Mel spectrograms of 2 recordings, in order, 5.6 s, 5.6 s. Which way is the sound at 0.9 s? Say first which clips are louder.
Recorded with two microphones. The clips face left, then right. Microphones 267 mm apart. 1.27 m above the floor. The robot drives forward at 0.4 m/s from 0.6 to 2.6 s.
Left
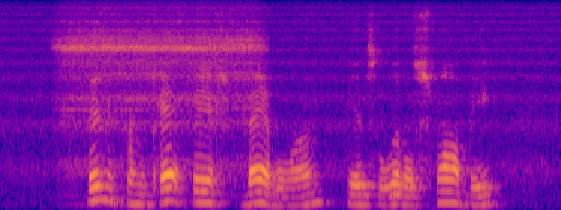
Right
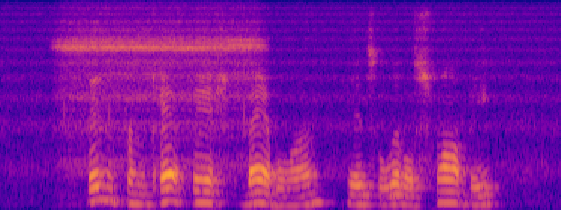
Left 1 dB; 10° left (ahead or behind).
